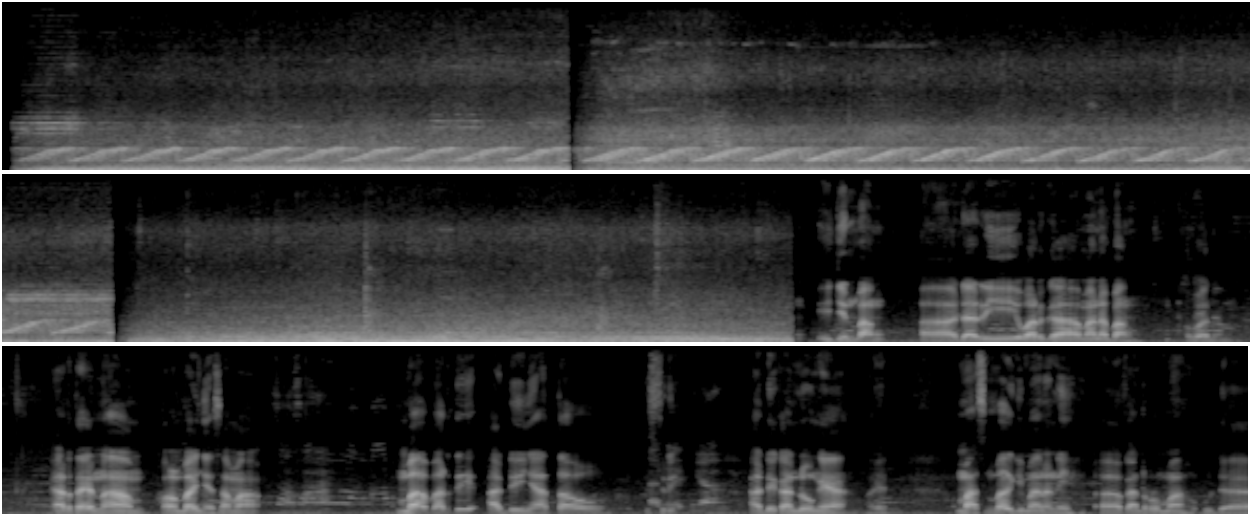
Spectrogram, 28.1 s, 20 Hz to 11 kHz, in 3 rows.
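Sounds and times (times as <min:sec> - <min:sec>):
siren yelping: 0:00.1 - 0:10.2
road traffic rumble: 0:00.1 - 0:28.0.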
